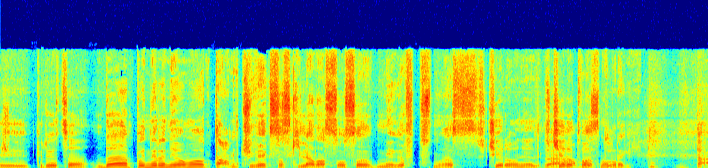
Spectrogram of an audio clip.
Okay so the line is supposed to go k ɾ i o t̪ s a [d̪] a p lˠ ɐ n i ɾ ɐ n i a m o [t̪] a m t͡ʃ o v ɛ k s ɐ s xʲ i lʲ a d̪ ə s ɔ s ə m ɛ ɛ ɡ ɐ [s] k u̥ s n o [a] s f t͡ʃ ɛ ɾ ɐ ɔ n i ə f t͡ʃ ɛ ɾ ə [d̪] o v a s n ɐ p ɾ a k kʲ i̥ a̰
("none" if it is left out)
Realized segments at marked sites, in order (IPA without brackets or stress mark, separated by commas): d̪, t̪, f, a, t̪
